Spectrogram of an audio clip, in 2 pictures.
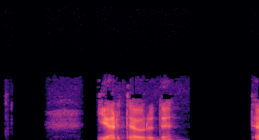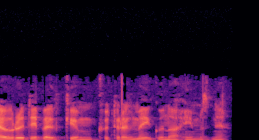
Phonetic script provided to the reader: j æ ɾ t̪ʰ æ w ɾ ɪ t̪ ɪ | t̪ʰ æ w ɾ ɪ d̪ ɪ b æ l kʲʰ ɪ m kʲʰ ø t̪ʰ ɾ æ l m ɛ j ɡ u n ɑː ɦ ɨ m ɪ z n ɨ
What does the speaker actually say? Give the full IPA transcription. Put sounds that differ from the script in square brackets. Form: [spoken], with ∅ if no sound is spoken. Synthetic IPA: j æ ɾ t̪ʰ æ w ɾ ɪ [d̪] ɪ | t̪ʰ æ w ɾ ɪ d̪ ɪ b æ l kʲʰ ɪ m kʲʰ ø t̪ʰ ɾ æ l m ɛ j ɡ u n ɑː ɦ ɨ m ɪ z n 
